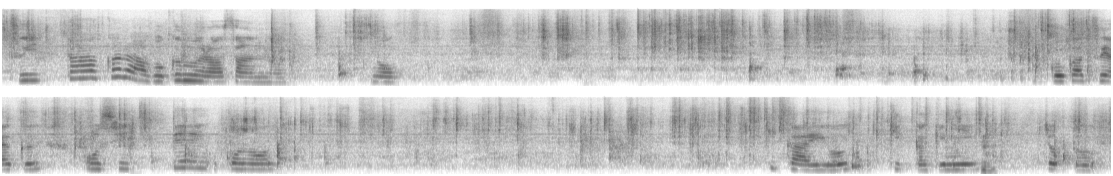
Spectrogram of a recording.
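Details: Young Japanese-speaking person who stutters, a Kansai high school or university student; stuttering.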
